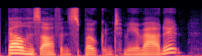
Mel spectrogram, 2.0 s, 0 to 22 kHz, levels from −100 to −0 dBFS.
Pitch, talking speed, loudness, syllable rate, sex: 170 Hz, 235 wpm, -19 LUFS, 6.4 syllables/s, female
